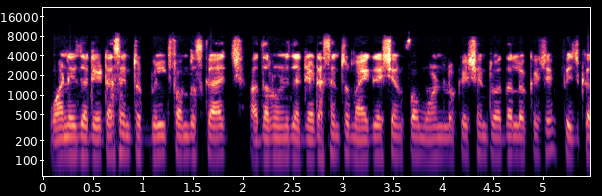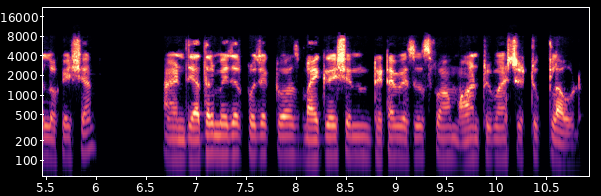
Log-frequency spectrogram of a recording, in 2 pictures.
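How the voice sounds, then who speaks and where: Suffering a throat infection that leaves his voice unclear, this database instructor with an Indian English accent delivers an online demo class slowly and haltingly, with frequent "uh"s. His pitch is on the low side and barely moves. The computer-mic video-call audio is dull and dry, with no room sound.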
